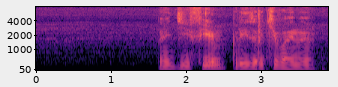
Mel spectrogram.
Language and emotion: Russian, neutral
